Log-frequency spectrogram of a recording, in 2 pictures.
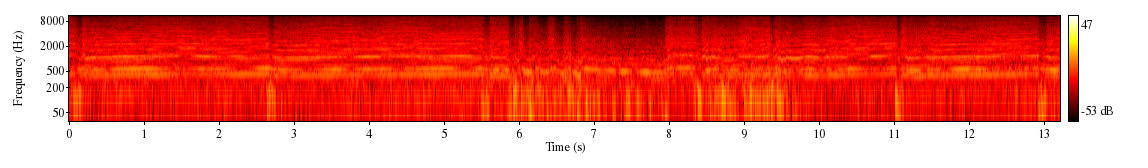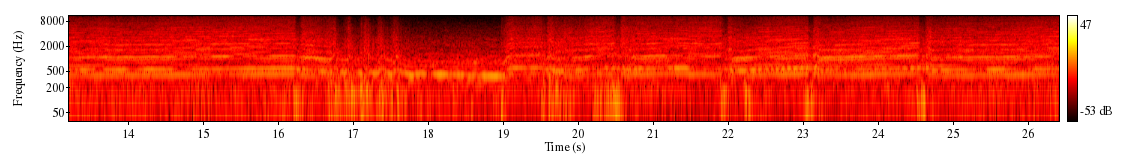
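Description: A racing car engine whines at high pitch, climbing through the gears and dropping when braking for corners.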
